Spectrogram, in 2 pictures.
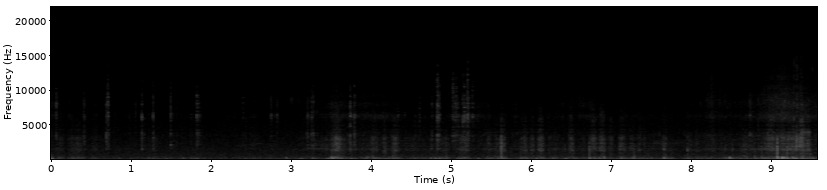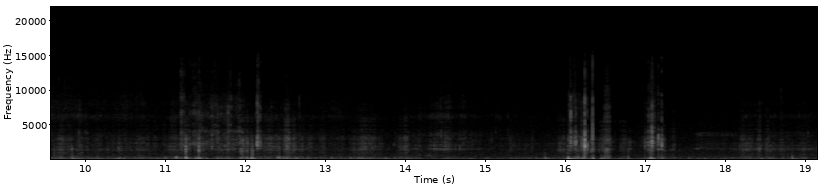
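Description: Handling noise: grass, leaves and clothing rustling and scraping against a body-worn camera as someone pushes through bankside vegetation, with scattered knocks and clatters and a louder burst of them near the end.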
